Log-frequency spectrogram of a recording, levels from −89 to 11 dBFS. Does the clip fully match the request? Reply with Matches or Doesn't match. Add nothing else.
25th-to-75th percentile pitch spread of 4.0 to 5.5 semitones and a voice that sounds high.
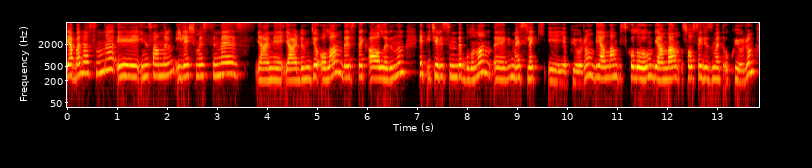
Doesn't match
